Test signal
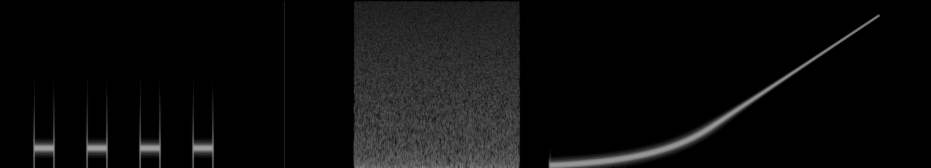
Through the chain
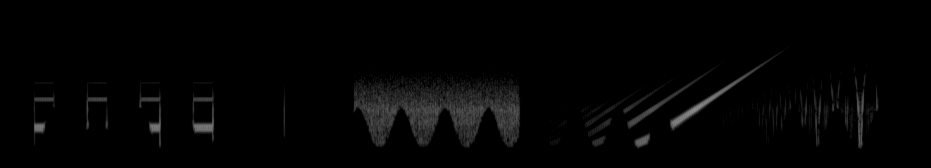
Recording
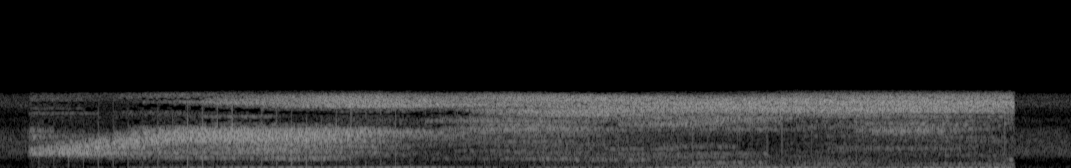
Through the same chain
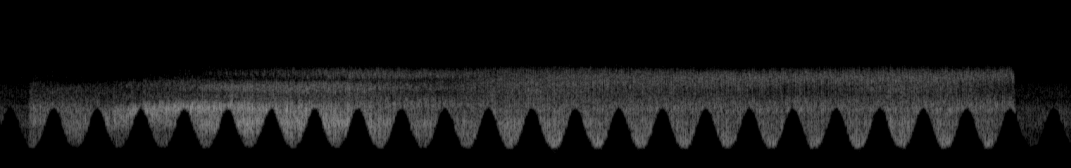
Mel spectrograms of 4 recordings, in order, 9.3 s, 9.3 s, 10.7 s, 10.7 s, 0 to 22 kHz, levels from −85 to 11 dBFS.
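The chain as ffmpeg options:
ffmpeg -i in.wav -filter_complex "[0:a]equalizer=frequency=470:width_type=o:width=1.4:gain=-11.5,acrossover=split=430[link_01][link_02];[link_01]acompressor=threshold=-51dB:ratio=12:attack=0.28:release=139:knee=1:detection=rms[link_03];[link_03][link_02]amix=inputs=2:normalize=0,aeval=exprs='abs(val(0))':channel_layout=same,aeval=exprs='val(0)*sin(2*PI*29*n/s)':channel_layout=same,highpass=frequency=330:width=0.5412,highpass=frequency=330:width=1.3066,equalizer=frequency=430:width_type=q:width=4:gain=-6,equalizer=frequency=620:width_type=q:width=4:gain=3,equalizer=frequency=1100:width_type=q:width=4:gain=7,equalizer=frequency=1500:width_type=q:width=4:gain=8,lowpass=frequency=2100:width=0.5412,lowpass=frequency=2100:width=1.3066,afftfilt=real='re*gte(b*sr/1024,530*pow(1600/530,0.5+0.5*sin(2*PI*2.3*pts/sr)))':imag='im*gte(b*sr/1024,530*pow(1600/530,0.5+0.5*sin(2*PI*2.3*pts/sr)))':win_size=1024:overlap=0.75,volume=6dB" out.wav

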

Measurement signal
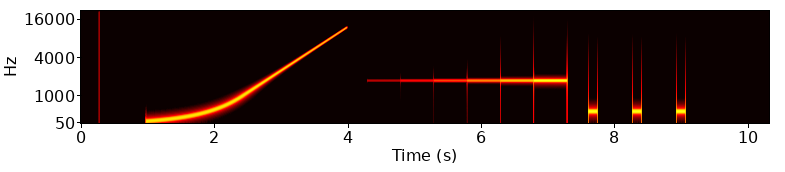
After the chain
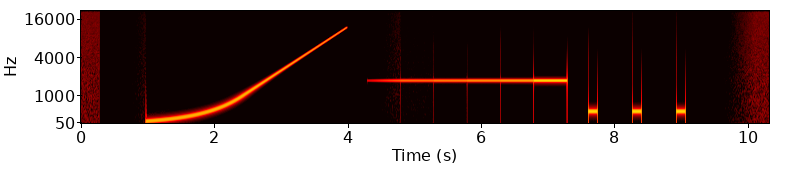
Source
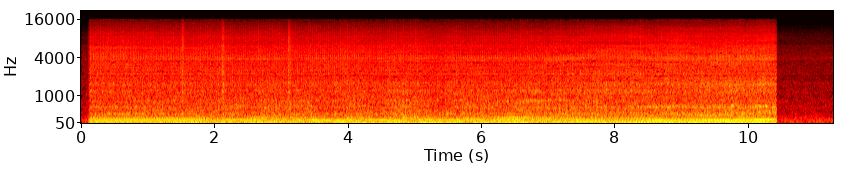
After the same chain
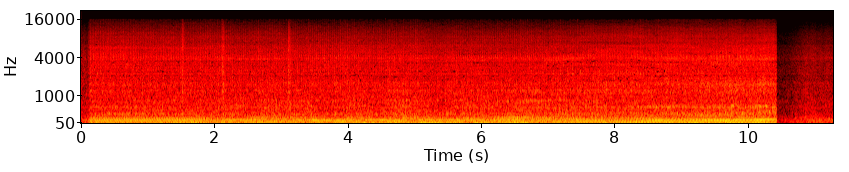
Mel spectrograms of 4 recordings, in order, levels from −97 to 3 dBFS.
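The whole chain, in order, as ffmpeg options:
ffmpeg -i in.wav -af "acompressor=mode=upward:threshold=-28dB:ratio=4:attack=0.16:release=549:knee=2.83:detection=peak,volume=-8dB" out.wav

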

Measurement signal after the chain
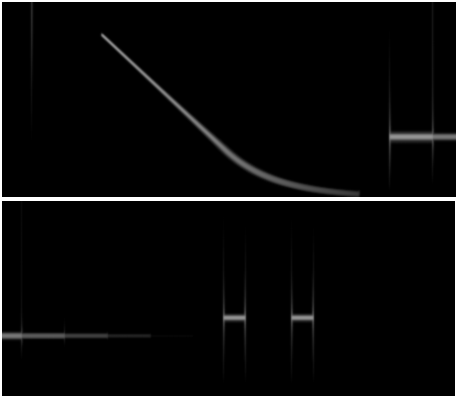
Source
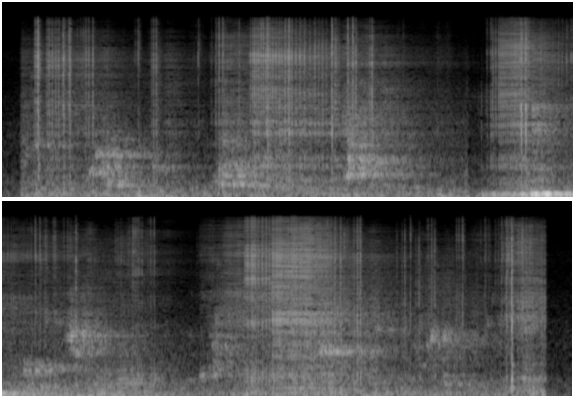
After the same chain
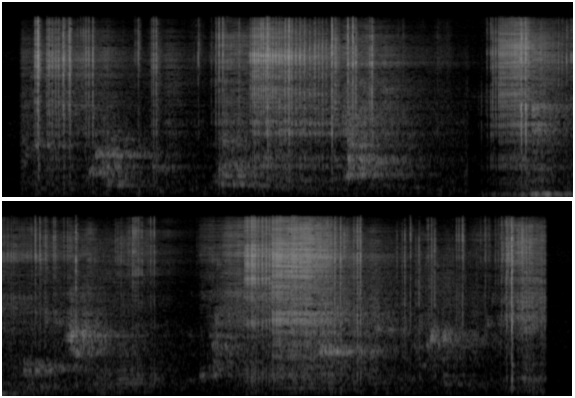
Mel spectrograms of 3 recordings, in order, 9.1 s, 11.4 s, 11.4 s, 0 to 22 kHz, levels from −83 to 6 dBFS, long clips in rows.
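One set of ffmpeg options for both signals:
ffmpeg -i in.wav -af "aderivative,volume=-1dB" out.wav

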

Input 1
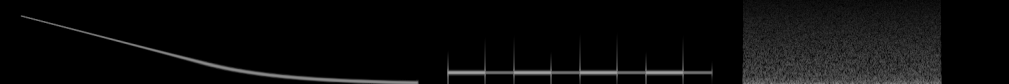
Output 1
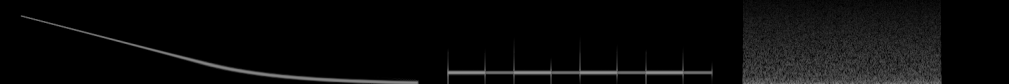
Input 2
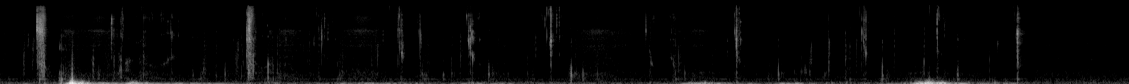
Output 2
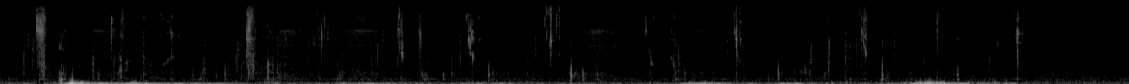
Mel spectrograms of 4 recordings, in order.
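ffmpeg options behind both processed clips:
ffmpeg -i in.wav -af "acompressor=threshold=-34dB:ratio=2.5:attack=1.6:release=47:knee=6:detection=rms" out.wav

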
